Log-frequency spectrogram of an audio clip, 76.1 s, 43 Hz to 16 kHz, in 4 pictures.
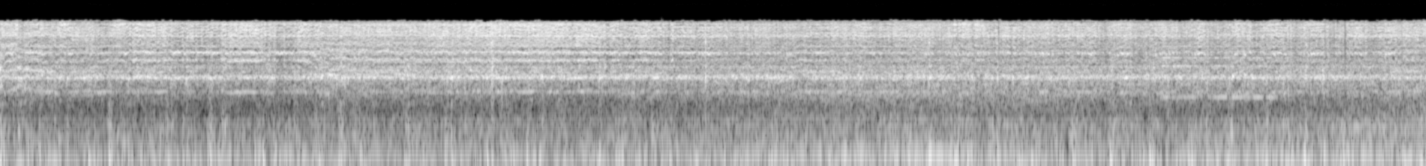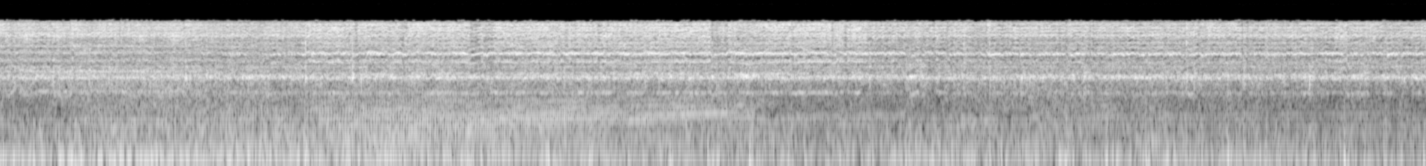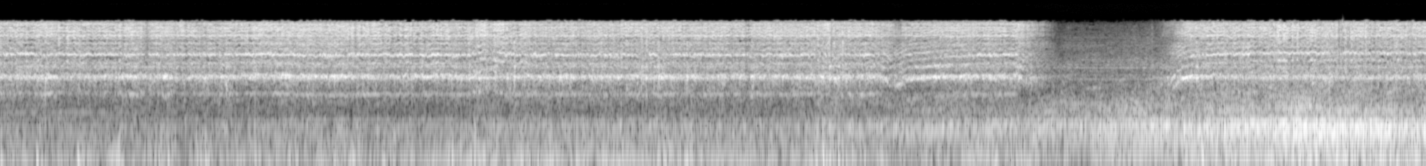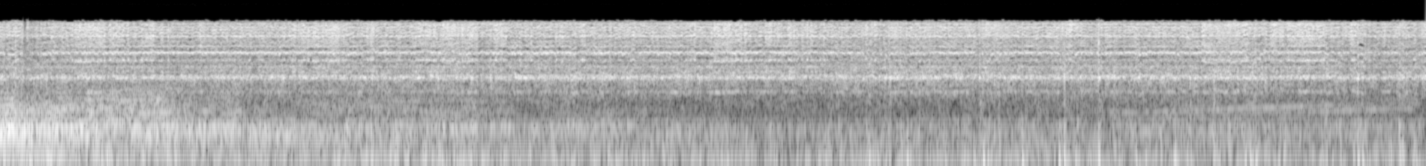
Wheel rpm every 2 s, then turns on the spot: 160, 160, 170, 160, 160, 160, 160, 160, 160, 160, 160, 160, 150, 150, 160, 150, 160, 150, 150, 150, 150, 150, 150, 150, 150, 130, 30, 140, 160, 160, 160, 160, 160, 160, 160, 160, 160, 170.
none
